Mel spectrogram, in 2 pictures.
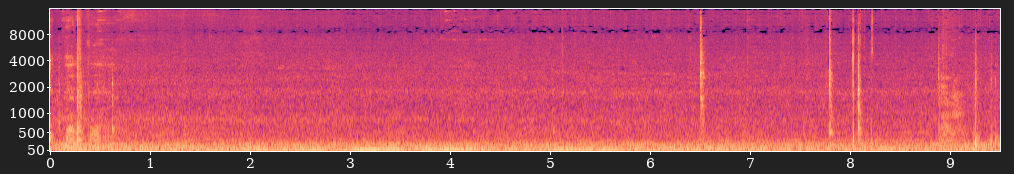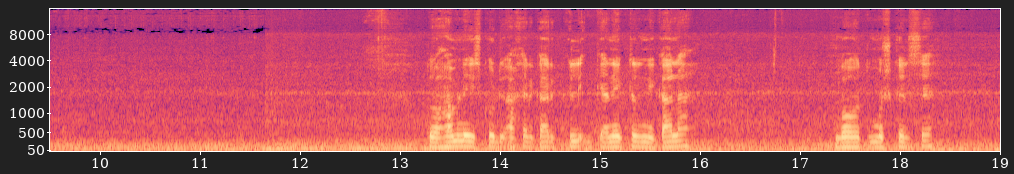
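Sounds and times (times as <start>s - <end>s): car engine idling: 0.0s - 19.0s
connector clicks and knocks: 7.7s - 8.3s, 8.9s - 9.6s.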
